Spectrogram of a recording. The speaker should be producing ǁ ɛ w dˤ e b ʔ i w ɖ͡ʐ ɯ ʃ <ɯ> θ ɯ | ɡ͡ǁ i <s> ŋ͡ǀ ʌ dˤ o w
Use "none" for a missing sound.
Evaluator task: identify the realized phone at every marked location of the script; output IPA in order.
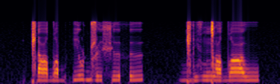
ɯ, z

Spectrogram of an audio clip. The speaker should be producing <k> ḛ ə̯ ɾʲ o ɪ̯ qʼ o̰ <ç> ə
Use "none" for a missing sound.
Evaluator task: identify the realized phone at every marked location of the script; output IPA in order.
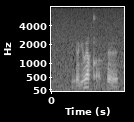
k, h

